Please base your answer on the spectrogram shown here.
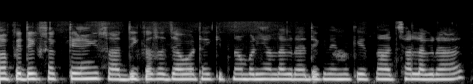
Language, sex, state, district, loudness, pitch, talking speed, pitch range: Maithili, female, Bihar, Madhepura, -14 LUFS, 240 Hz, 280 wpm, 235-250 Hz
